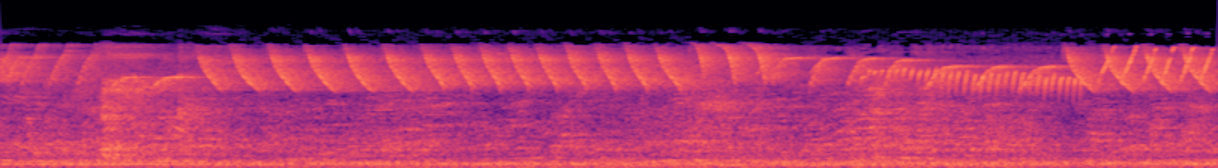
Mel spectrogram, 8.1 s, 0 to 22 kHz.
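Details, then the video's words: Domestic canary males at an Indonesian song contest, Pondok Cabe, February 2016, in continuous ngedur singing: long runs of quick descending sweeps, about four per second, rolling on without pause over a low murmur of people. "Adu Kenari Gacor Ngedur"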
